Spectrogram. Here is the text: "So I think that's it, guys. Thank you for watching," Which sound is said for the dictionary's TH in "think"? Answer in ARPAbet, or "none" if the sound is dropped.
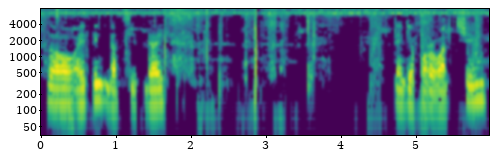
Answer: T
